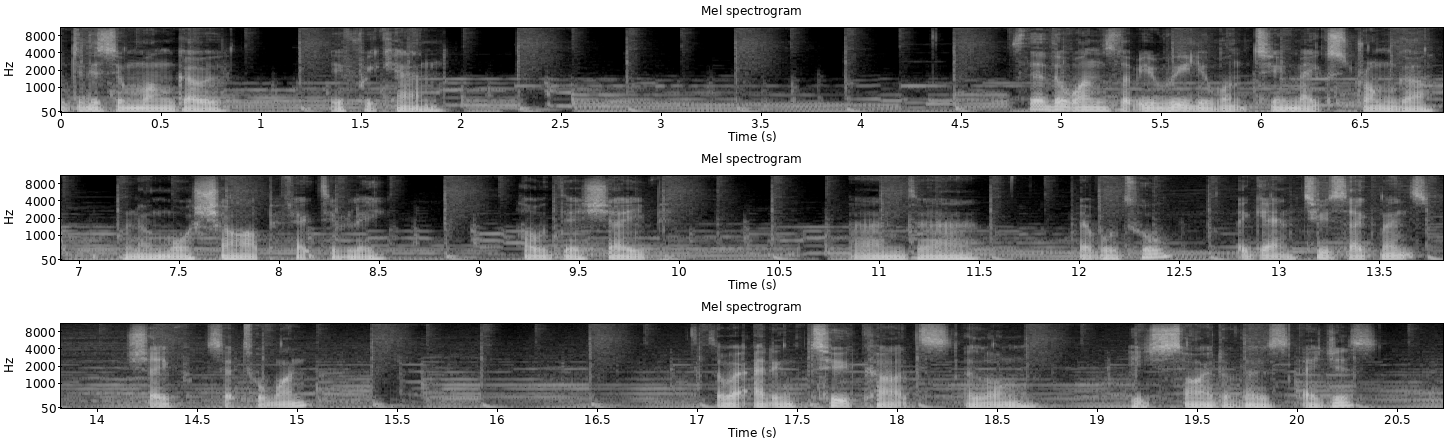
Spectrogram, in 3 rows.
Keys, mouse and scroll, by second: 1.0 alt+shift+click, 1.6 middle click, 3.1 scroll down 1, 3.5 middle click, 9.3 scroll up 1, 9.6 middle click, 12.6 click, 15.5 click.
